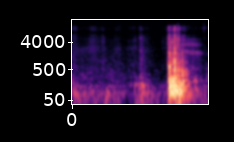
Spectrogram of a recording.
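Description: A single loud thunk about one and a half seconds in: a ring binder being put down on a wooden desk.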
